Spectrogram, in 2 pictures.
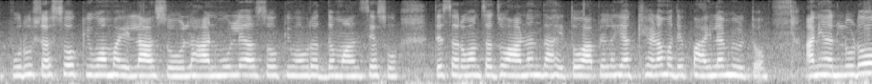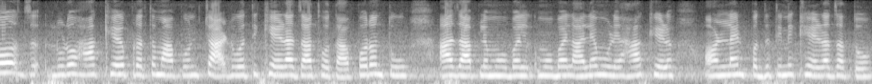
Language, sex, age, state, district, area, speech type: Marathi, female, 18-30, Maharashtra, Ratnagiri, urban, spontaneous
